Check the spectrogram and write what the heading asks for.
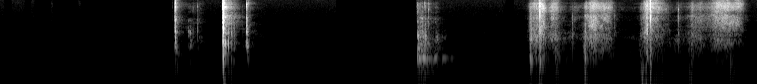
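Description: Faint clicks and knocks of a metal hand tool: a few sharp clicks about two seconds in, then a run of irregular knocks and scrapes from about four seconds on, as the mower deck's idler pulley nuts are loosened with a wrench.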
